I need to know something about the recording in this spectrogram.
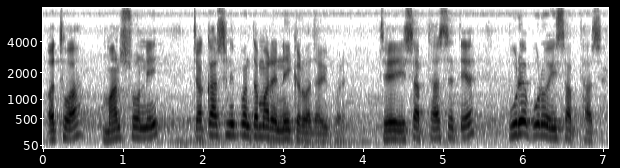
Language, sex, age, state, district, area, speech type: Gujarati, male, 18-30, Gujarat, Junagadh, urban, spontaneous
